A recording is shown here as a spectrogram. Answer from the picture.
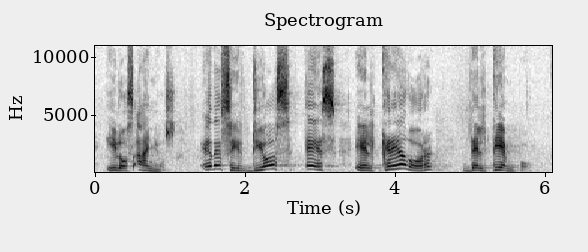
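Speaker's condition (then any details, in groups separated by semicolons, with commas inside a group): No condition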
